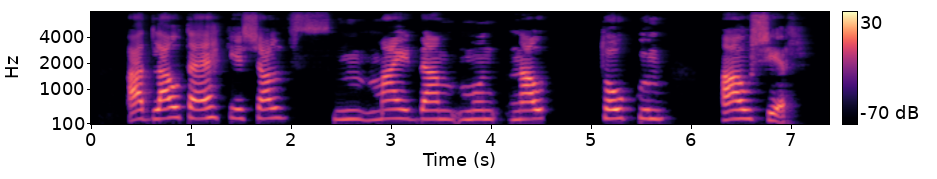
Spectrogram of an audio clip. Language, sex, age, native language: Icelandic, female, 40-49, Polish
